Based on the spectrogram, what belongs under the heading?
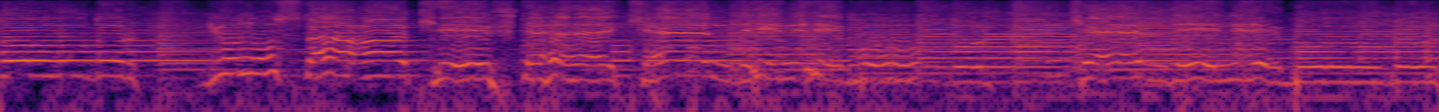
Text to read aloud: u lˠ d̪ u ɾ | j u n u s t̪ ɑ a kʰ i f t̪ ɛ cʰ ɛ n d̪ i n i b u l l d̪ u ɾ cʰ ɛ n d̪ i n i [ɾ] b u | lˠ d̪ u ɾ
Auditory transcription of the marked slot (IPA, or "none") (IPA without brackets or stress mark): none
